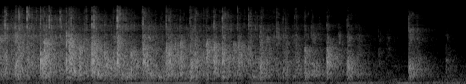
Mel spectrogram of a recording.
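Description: A crowd applauds with dense, steady clapping that holds strong for several seconds, then thins and fades, with one last burst of claps near the end. No one speaks.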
